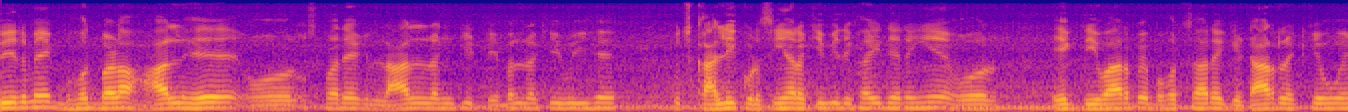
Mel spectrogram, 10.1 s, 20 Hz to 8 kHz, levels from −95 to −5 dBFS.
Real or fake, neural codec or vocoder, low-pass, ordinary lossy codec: real; none; 7.2 kHz; none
